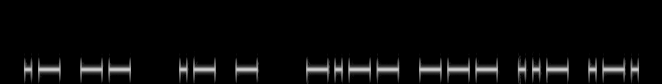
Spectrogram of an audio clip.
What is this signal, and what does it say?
Morse code, heard as a keyed tone, about 17 wpm, 700 Hz. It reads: AM AT YOUR
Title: Sentences from Top 1000 Words - Review Part 4 - 17wpm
